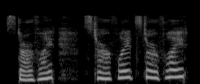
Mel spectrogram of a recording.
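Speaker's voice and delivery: a frightened friend tugging at him, pitch climbing; panicked whisper. A narrator's reading. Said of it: "whispered in a panicked rush".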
